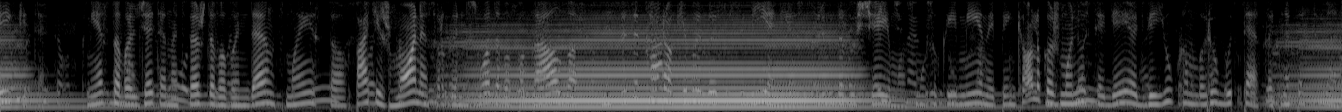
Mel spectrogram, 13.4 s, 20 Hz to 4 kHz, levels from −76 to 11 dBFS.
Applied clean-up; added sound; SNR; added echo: none; Bowed string instrument; -5 dB; none.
